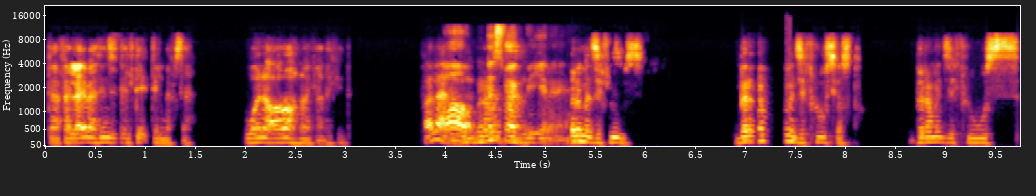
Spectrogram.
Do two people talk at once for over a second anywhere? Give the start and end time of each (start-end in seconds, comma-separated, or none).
4.0-5.5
